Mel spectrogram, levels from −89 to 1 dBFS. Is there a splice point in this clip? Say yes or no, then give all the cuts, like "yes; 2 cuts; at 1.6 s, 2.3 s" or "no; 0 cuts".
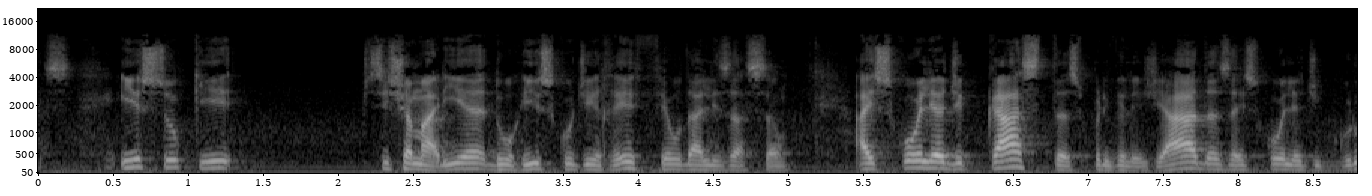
no; 0 cuts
